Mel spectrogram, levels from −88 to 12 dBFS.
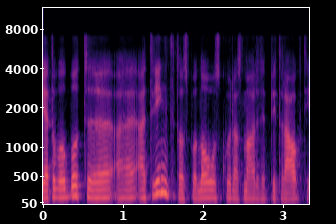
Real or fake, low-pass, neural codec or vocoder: fake; 7.2 kHz; codec, 16 kHz, 0.3 kbps, FocalCodec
